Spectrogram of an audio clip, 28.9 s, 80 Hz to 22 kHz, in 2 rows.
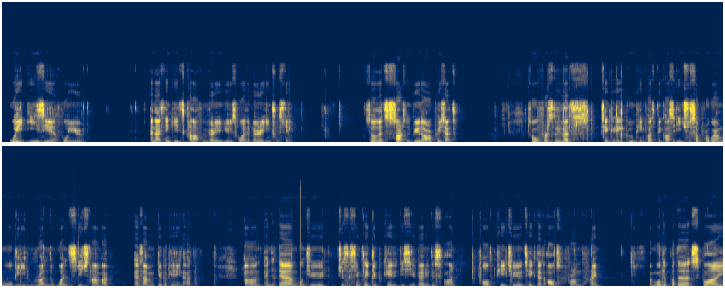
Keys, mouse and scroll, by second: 0.3 drag, 0.6 click, 1.1 drag, 1.6 drag, 2.6 click, 3.4 click, 4.7-5.1 scroll down 1, 5.4-6.7 middle drag, 6.7 scroll up 3, 7.2-10.6 middle drag, 10.6 ctrl+a, 16.1-19.1 drag, 20.2 middle click, 20.8 click, 21.7 shift+d, 23.8 alt+p, 24.4 g, 25.2 middle click, 25.8 click, 26.8 drag.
